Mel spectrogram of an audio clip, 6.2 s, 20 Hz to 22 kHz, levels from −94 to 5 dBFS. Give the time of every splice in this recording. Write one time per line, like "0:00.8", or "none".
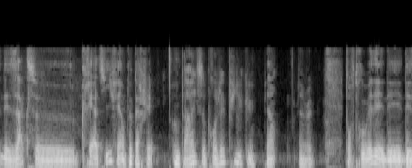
0:05.1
